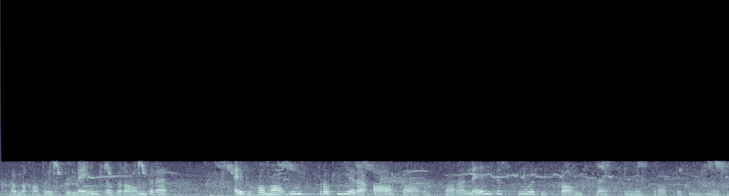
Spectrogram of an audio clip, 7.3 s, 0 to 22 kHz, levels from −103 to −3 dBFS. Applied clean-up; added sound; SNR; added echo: none; Bird vocalization, bird call, bird song; 11 dB; none.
